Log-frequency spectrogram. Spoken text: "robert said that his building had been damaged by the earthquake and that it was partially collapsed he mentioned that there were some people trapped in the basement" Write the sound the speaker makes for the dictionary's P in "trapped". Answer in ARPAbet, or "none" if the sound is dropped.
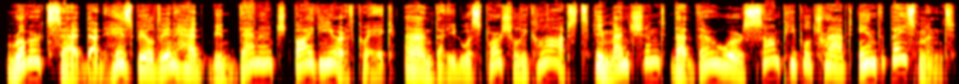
P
